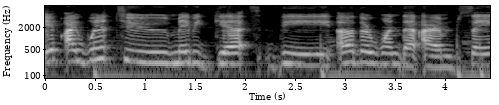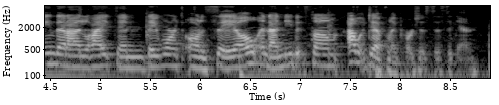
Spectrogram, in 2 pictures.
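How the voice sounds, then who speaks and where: Amid noticeable background noise, a woman at a medium pitch speaks at a moderate pace with hardly any pauses, ordinary pitch variation and big swings in loudness. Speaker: beauty and natural hair vlogger. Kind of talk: product review vlog. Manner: casual, conversational.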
